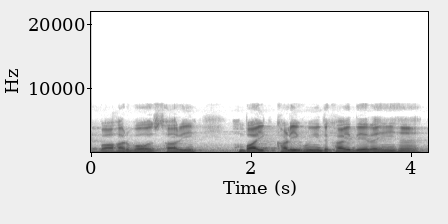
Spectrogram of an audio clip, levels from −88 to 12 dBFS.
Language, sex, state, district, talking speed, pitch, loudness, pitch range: Hindi, male, Uttar Pradesh, Lalitpur, 140 wpm, 115 Hz, -20 LUFS, 110-115 Hz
